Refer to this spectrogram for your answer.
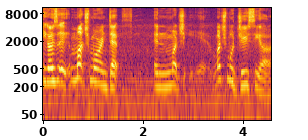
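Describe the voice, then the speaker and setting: The speaker has an Australian accent. The pace is fairly slow. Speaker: YouTube commentator. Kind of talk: casual commentary vlog.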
